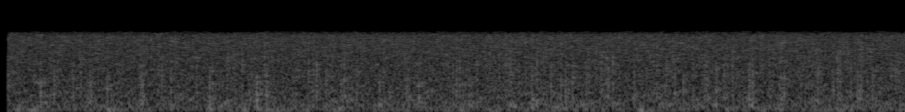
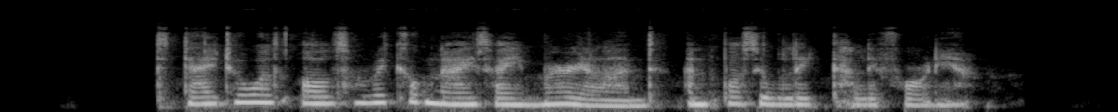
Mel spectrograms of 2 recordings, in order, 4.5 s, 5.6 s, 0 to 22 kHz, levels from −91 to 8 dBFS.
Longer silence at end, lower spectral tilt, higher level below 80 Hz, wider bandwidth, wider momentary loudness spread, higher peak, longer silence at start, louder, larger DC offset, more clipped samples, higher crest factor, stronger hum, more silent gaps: second, 0 s vs 0.75 s; second, -1.5 dB/octave vs -6 dB/octave; about the same, -66 dBFS vs -62 dBFS; about the same, 8 kHz vs 8.6 kHz; second, 1 LU vs 9 LU; second, -32 dBFS vs -10 dBFS; second, 0.05 s vs 0.8 s; second, -49 LUFS vs -24 LUFS; neither; neither; first, 20 dB vs 14 dB; neither; neither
